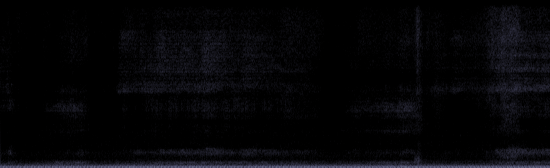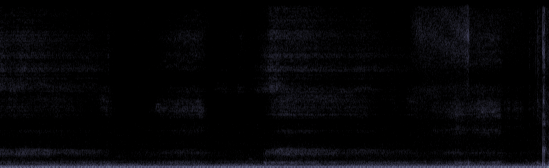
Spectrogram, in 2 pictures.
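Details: Bleu, a Pit Bull, dozing in a truck while cooling off in the air conditioning; soft, rhythmic snoring breaths come every one to two seconds over a steady low engine and air-conditioner hum.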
